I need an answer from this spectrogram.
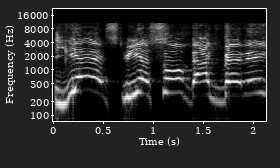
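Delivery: high, thrilled, excited cheer. Answering a request to celebrate a win: screaming at the top of lungs. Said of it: "scream at the top of your lungs again".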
